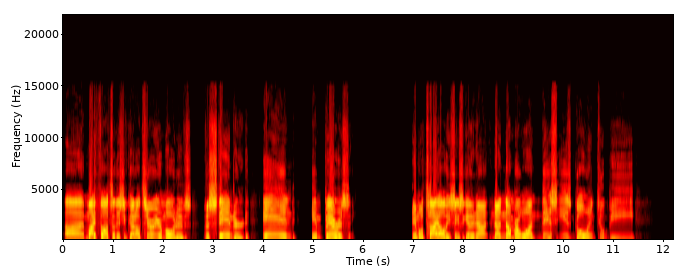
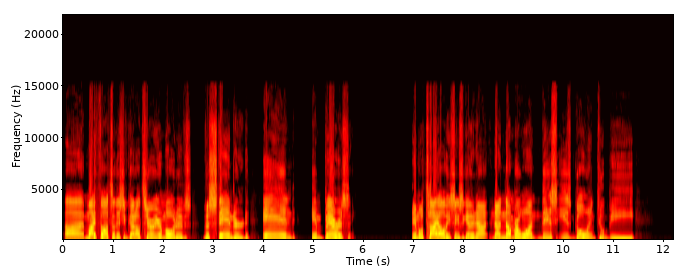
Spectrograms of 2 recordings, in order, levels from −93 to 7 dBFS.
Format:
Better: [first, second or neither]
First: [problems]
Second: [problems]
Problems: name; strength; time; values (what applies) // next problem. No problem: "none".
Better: second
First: thin; very; fading below 300 Hz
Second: none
